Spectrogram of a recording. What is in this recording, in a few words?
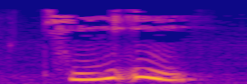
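"提议", Mandarin Chinese; chinese-flashcards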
